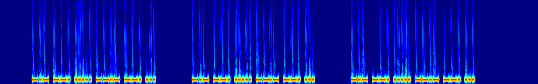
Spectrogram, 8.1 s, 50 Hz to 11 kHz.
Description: Morse code, heard as a keyed tone, about 46 wpm, 700 Hz. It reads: KG5QGS KG5QGS KG5QGS
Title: USA Call Signs - 6 Characters - Repeated 3x - 45wpm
